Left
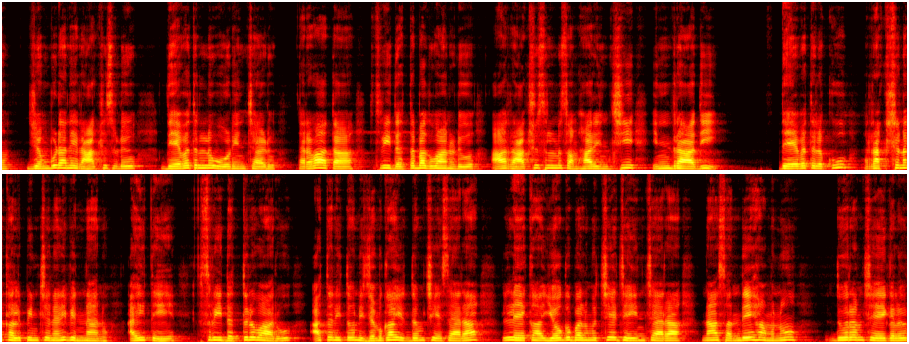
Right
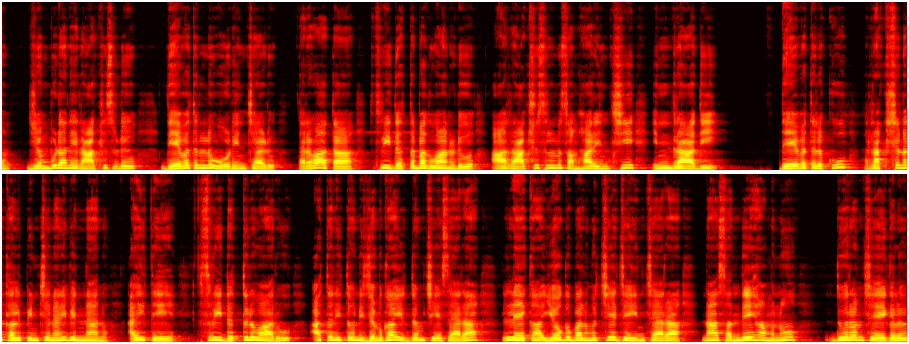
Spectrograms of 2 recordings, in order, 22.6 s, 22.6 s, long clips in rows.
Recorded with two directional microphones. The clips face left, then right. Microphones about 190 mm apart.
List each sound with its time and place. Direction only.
0.0 s a woman's voice: 40° right (ahead or behind)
